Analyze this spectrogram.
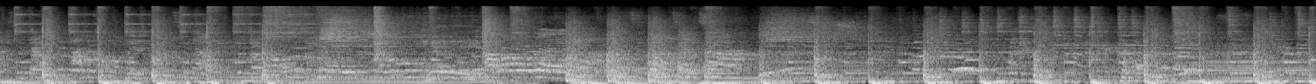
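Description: Live rock band playing loud, with drum kit and a singer. A few seconds in, the beat stops under a long held low note and cymbal wash, then the drums come back in with the beat.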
